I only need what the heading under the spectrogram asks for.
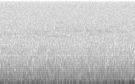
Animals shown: Winter Wren (Troglodytes hiemalis)

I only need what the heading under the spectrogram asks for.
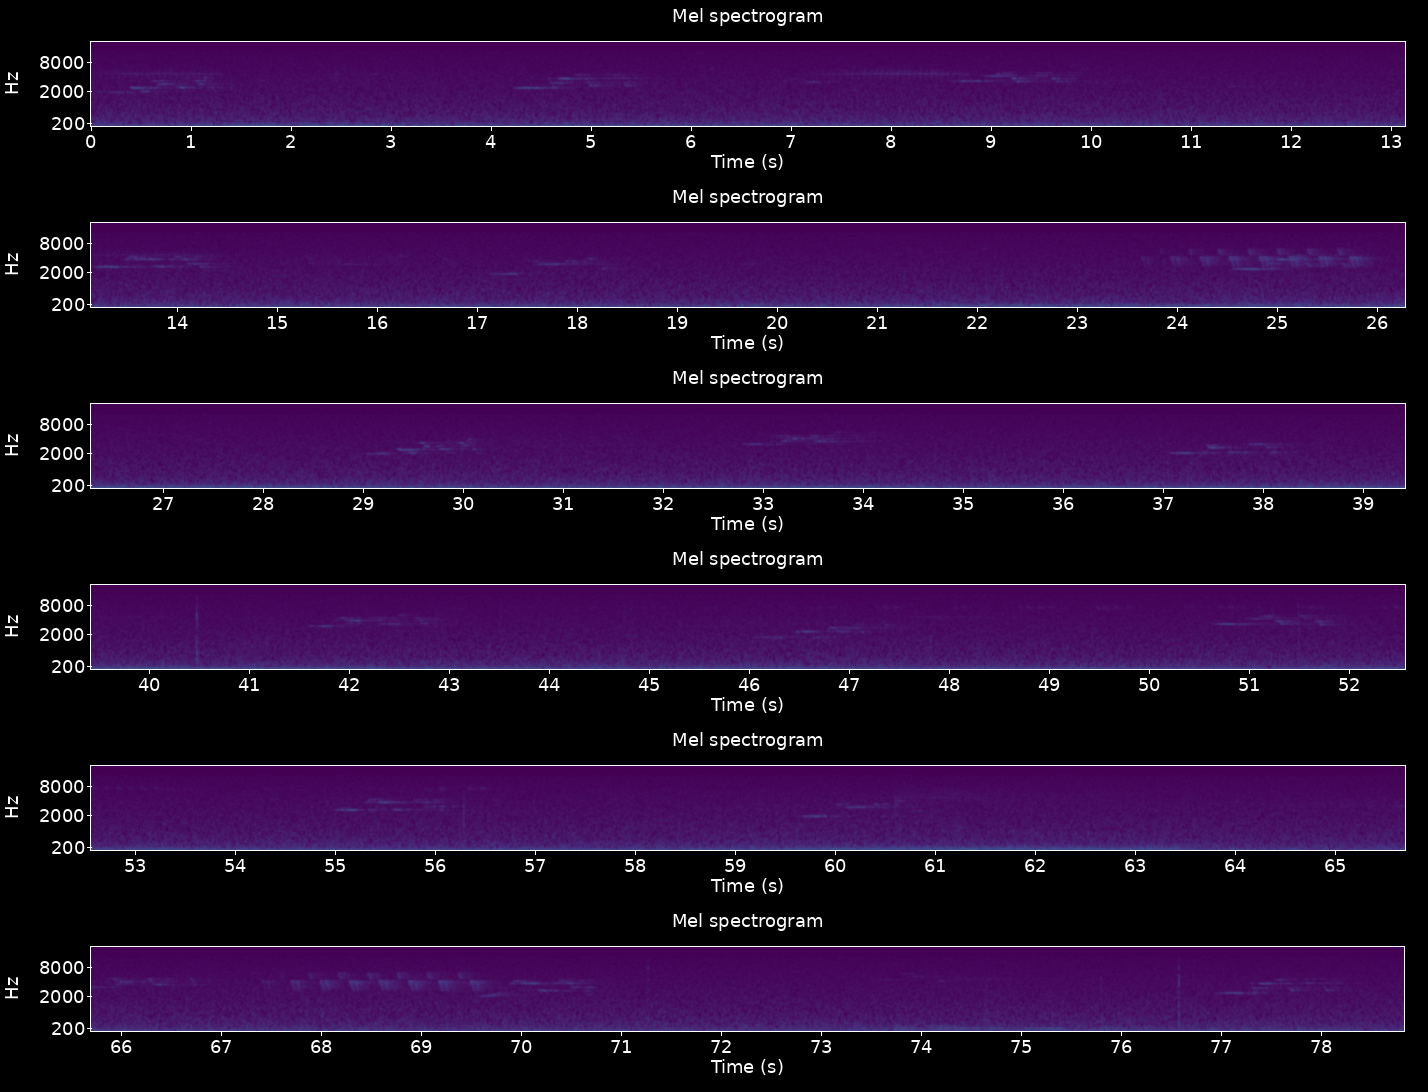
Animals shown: Red Squirrel (Tamiasciurus hudsonicus)
Dark-eyed Junco (Junco hyemalis)
Ovenbird (Seiurus aurocapilla)
Hermit Thrush (Catharus guttatus)

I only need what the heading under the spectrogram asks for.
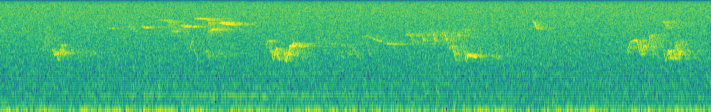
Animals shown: Red-eyed Vireo (Vireo olivaceus)
Blackburnian Warbler (Setophaga fusca)
Black-throated Blue Warbler (Setophaga caerulescens)

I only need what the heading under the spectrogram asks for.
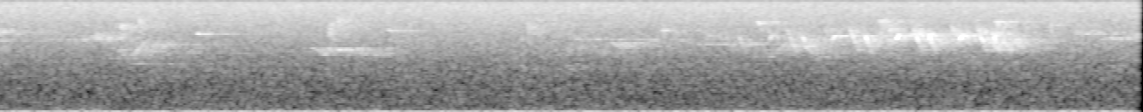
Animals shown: Red-eyed Vireo (Vireo olivaceus)
Ovenbird (Seiurus aurocapilla)
Black-capped Chickadee (Poecile atricapillus)

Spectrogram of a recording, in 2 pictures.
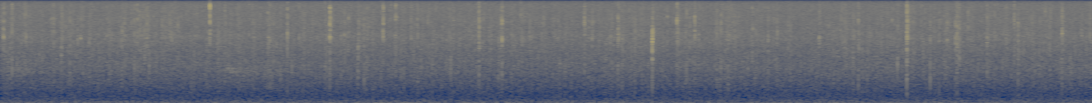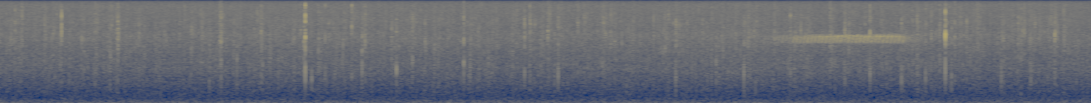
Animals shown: American Crow (Corvus brachyrhynchos)
Pine Warbler (Setophaga pinus)

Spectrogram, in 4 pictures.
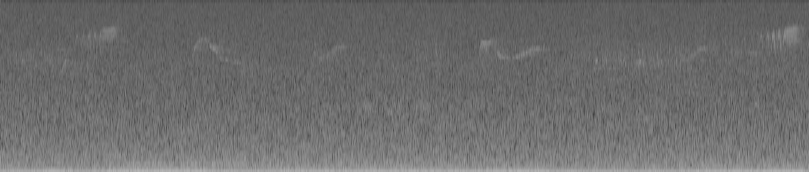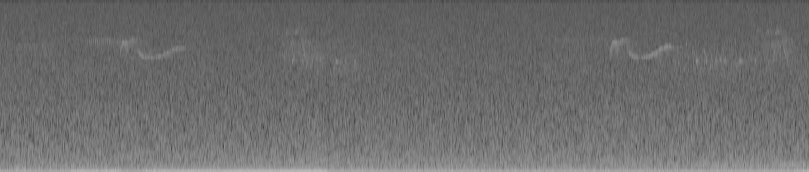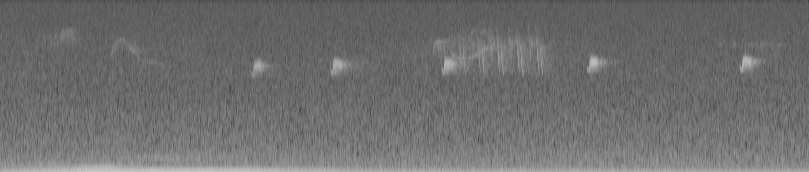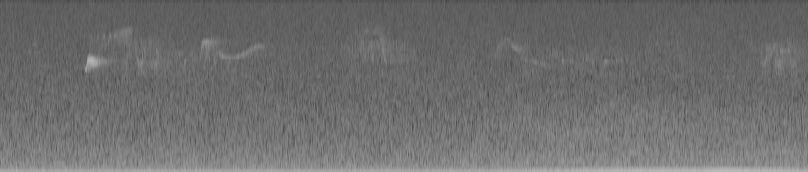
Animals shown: Mourning Warbler (Geothlypis philadelphia)
Ovenbird (Seiurus aurocapilla)
Chestnut-sided Warbler (Setophaga pensylvanica)
Black-throated Blue Warbler (Setophaga caerulescens)
Pine Warbler (Setophaga pinus)
Eastern Wood-Pewee (Contopus virens)
Veery (Catharus fuscescens)

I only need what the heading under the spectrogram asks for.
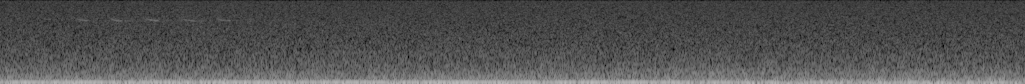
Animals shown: Yellow-rumped Warbler (Setophaga coronata)

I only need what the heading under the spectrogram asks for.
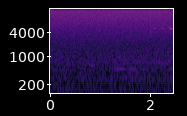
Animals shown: Mourning Dove (Zenaida macroura)

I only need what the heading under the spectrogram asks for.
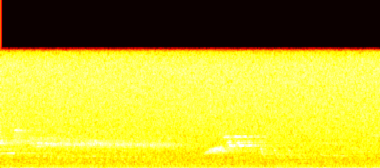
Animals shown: Hairy Woodpecker (Dryobates villosus)
Wood Thrush (Hylocichla mustelina)

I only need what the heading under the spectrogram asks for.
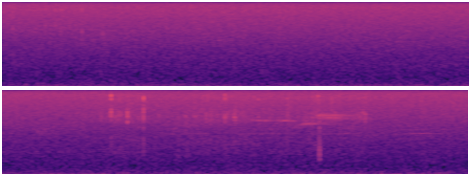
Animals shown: Red-breasted Nuthatch (Sitta canadensis)
Black-throated Green Warbler (Setophaga virens)

